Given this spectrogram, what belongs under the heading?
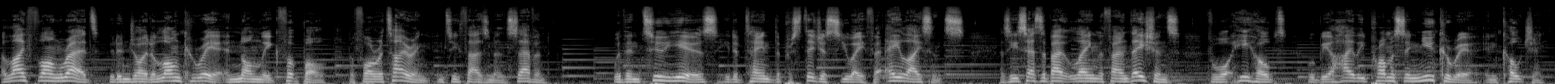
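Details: Adult male narrator; normal fluent speech.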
